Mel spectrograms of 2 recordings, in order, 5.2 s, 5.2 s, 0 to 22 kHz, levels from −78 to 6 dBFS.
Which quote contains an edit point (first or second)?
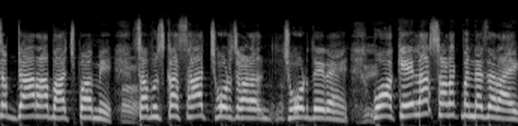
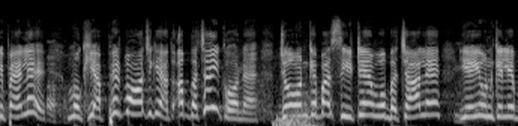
second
